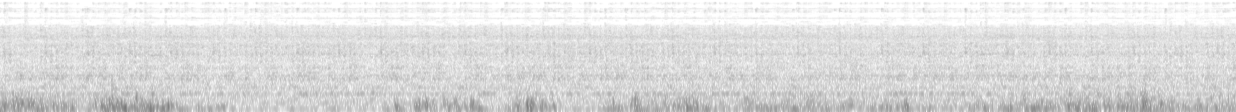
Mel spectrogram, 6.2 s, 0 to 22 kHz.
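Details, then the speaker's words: 1961 Mercury Meteor, 37,000 miles, parked 43 years, running on used spark plugs: lumpy, uneven idle with irregular soft chuffs and pops as a valve isn't closing and it spits back through the carburetor. "It does have a valve not closing. I can hear it spitting back through the carburetor."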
